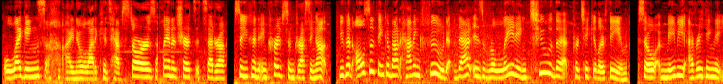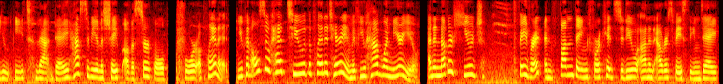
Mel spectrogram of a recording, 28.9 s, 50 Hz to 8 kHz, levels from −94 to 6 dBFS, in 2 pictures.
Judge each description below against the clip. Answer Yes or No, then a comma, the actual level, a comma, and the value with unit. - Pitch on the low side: No, high, 230 Hz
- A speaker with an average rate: Yes, average, 170 wpm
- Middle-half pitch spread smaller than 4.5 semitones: No, average, 4.9 semitones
